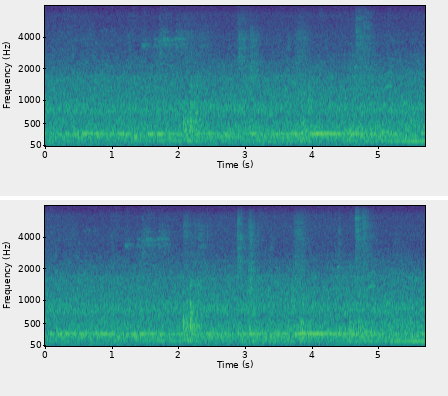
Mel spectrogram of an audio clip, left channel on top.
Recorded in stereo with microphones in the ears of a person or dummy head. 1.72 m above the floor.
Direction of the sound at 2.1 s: 50° right (ahead or behind).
